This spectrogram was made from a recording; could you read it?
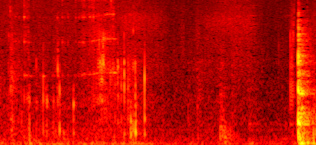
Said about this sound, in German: So, einmal kurz einen Schluck Wasser trinken.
